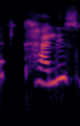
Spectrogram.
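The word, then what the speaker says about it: Thales: so first आते हैं, थैलिस बोल सकते हो या थेल्स बोल सकते हो, जो आपके प्रोनाउंसिएशन में आए एंड करेक्टली आप इंग्लिश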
